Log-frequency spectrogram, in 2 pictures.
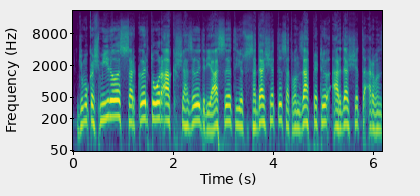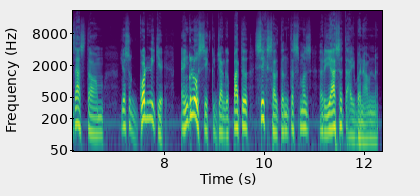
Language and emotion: Kashmiri, neutral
